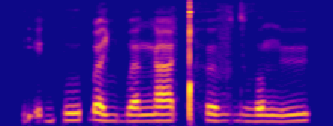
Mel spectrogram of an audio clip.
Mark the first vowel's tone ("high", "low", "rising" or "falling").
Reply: low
